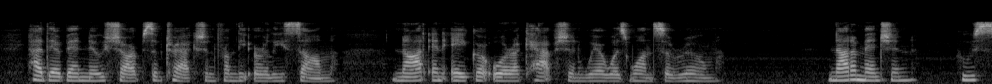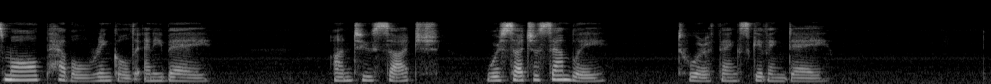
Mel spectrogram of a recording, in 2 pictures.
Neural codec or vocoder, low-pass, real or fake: none; 7.2 kHz; real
